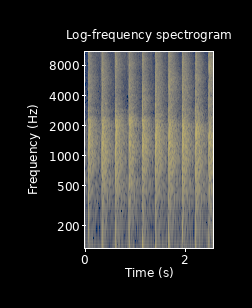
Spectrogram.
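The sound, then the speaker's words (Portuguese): Applause sound effect made of nine sharp, evenly spaced hand claps in a steady, fairly quick rhythm, each a crisp bright slap with a short decay, with no voices, played as a 'moção de aplausos' (motion of applause) on the Gazeta FM radio show. “Você sim, Median, merece uma moção de aplausos, ó.”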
